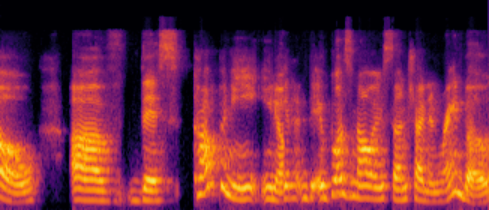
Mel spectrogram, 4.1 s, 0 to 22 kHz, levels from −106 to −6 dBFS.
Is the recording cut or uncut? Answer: cut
